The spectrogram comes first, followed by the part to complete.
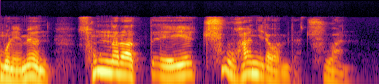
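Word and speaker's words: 蹴丸: 추환. 추이완, 중국 발음은 이제 추이완이라고 하는데 지금 여기 보시면 여자들이 귀족 여자겠죠?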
